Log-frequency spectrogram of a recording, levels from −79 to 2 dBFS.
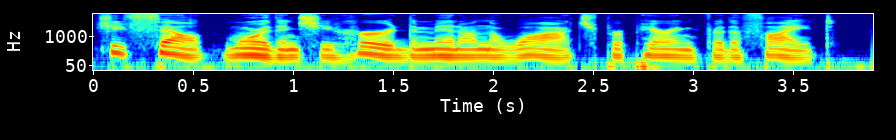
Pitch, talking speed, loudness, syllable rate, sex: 140 Hz, 230 wpm, -19 LUFS, 4.7 syllables/s, female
